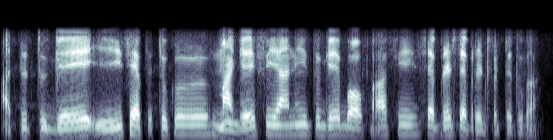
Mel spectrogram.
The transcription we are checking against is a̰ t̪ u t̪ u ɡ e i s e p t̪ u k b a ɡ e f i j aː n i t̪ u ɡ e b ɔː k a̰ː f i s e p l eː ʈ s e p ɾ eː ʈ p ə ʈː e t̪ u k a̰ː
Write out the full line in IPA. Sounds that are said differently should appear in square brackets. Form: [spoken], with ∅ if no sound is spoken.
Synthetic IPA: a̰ t̪ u t̪ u ɡ e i s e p t̪ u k [m] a ɡ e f i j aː n i t̪ u ɡ e b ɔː [p] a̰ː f i s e p [ɾ] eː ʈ s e p ɾ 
